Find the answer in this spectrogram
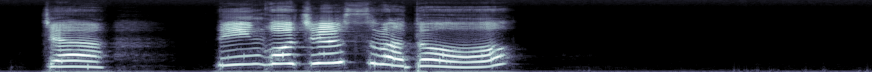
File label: woman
